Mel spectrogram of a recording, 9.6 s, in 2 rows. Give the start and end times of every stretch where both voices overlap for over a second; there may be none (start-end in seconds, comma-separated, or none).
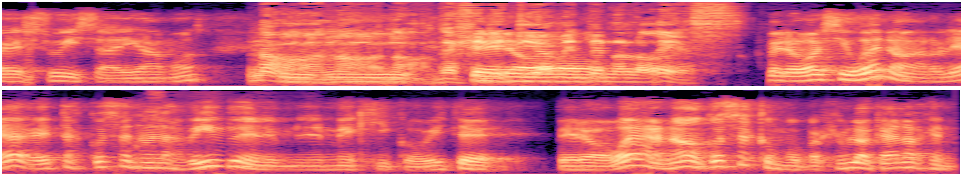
1.3-3.1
